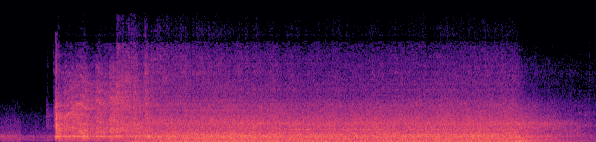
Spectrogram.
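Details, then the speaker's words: Jeep TJ with new starter that only clicked, accessories reconnected one by one: brief crank, catches at once and settles into a steady even idle with no clicking. Clean start; cause judged a bad positive battery connection. "we figured out wasn't any of that it must have just been a bad connection on the positive going to the battery"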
